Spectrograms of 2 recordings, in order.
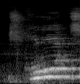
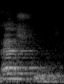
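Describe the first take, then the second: First: "escort" as es-KORT, high and loud; second-syllable stress. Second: "escort" as ES-kort, said evenly; first-syllable stress. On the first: Speaker showing listeners his mistake, "escort" stressed as es-KORT. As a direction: punch the end of "escort", swallowing the first vowel. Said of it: "which I pronounced". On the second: Speaker showing listeners the correct form, "escort" stressed as ES-kort. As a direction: give "escort" its full first vowel and the stress. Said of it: "instead of stressing on the first syllable". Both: Shown as a demonstration.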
